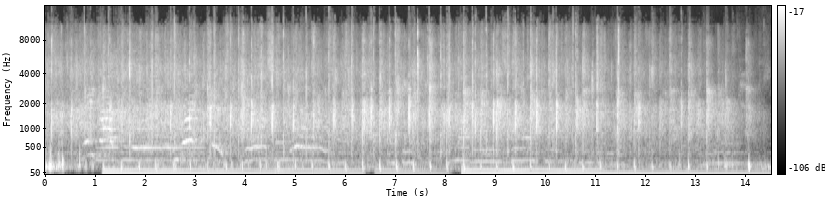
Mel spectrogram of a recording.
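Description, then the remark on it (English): A church audience applauds steadily for the whole stretch to thank the Lord, dense overlapping claps, with low sustained keyboard notes and scattered voices underneath. “Let's just applaud the Lord.”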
